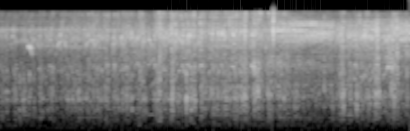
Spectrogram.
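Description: Toy RC off-road buggy running across loose gravel: a steady hiss of tyres on stones, dotted with many small clicks of scattered gravel, growing louder as the car comes closer.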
